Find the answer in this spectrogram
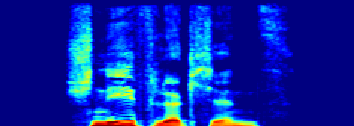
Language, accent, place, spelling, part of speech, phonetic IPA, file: German, Germany, Berlin, Schneeflöckchens, noun, [ˈʃneːˌflœkçəns], De-Schneeflöckchens.ogg
- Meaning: genitive singular of Schneeflöckchen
